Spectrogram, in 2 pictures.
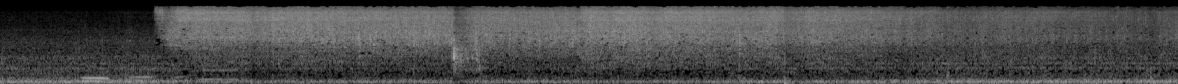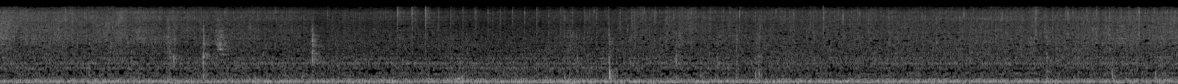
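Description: A pale blended paste hits hot oil in a wok with whole spices and sizzles loudly from about a second and a half in. As it is stirred with a wooden spatula the sizzle settles after several seconds into a steadier, quieter frying hiss.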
